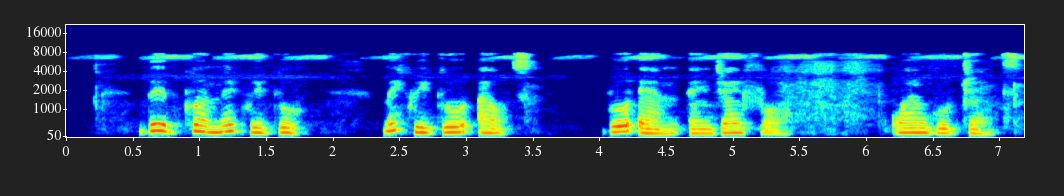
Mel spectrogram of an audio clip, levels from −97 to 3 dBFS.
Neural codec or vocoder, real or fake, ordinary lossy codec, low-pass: none; real; none; none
